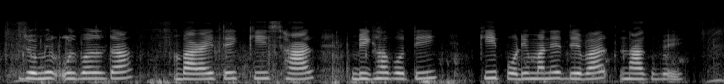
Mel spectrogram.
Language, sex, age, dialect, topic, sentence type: Bengali, female, 25-30, Rajbangshi, agriculture, question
